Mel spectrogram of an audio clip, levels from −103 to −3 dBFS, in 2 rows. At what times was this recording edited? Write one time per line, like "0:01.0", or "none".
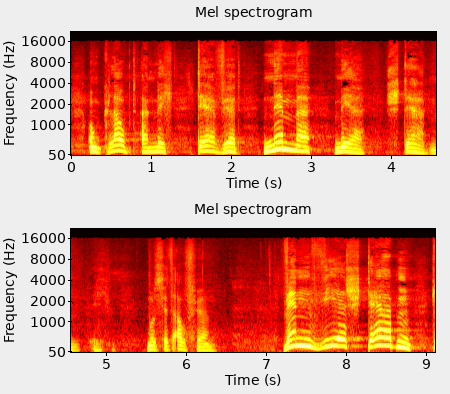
0:04.8
0:07.1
